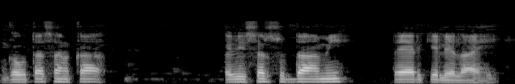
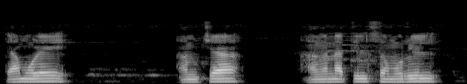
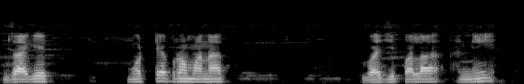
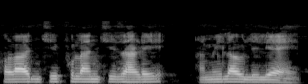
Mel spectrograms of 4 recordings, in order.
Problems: none marked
